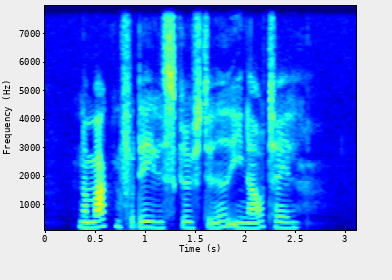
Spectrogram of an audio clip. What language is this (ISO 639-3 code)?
dan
